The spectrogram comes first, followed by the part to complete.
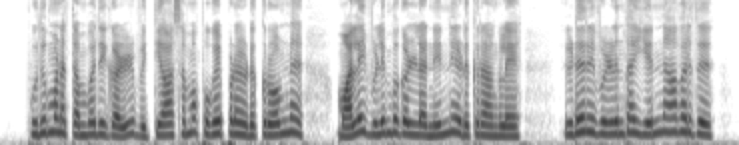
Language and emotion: Tamil, fearful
